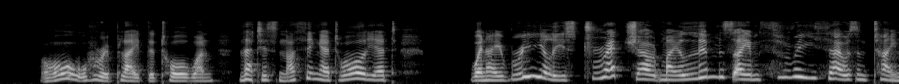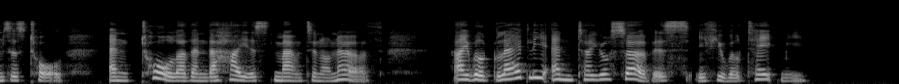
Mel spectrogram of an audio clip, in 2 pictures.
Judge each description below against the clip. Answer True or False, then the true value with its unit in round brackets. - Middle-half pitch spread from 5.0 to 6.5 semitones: True (5.3 semitones)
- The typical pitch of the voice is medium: False (210 Hz)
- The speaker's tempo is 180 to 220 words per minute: False (145 wpm)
